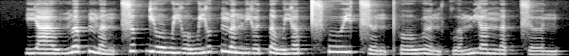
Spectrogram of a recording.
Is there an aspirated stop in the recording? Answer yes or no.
yes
